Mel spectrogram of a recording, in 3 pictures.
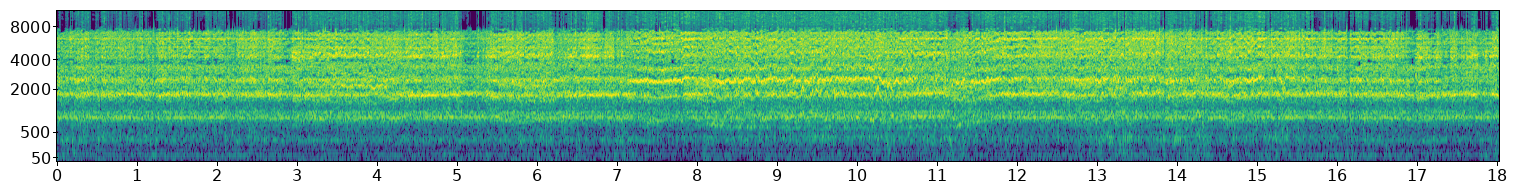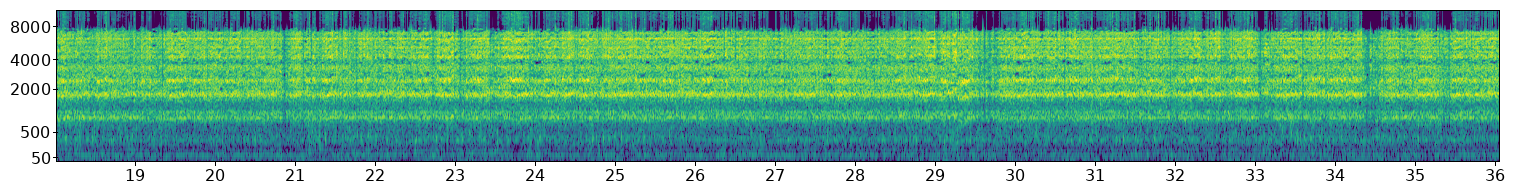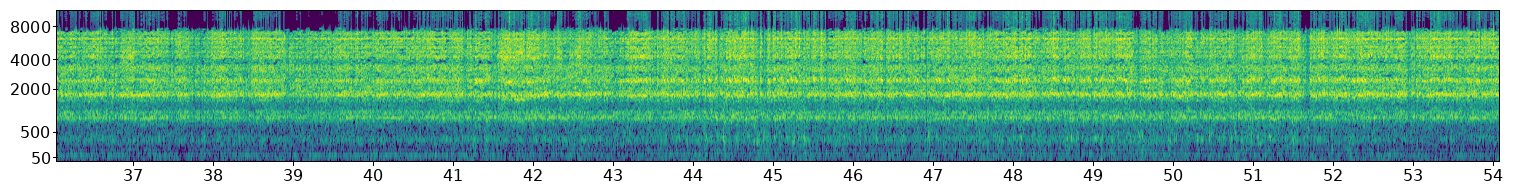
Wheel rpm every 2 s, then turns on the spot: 230, 220, 230, 220, 200, 210, 230, 230, 230, 230, 230, 230, 230, 230, 230, 230, 230, 230, 230, 230, 230, 230, 240, 230, 230, 230, 230.
none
